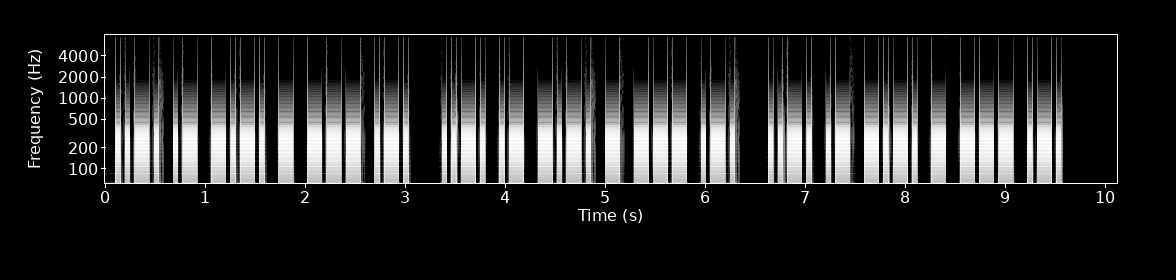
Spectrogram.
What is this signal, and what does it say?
Morse code, heard as a keyed tone, about 25 wpm, 250 Hz. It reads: FACTOR FACTOR FACTOR
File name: morse / morse-training-25WPM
